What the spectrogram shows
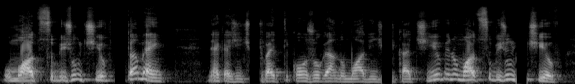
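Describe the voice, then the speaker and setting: Very gravelly, husky male teacher. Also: on the high side, a little fast. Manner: lively, addresses the student directly and coaxes them along. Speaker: grammar teacher. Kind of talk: recorded video lesson.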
